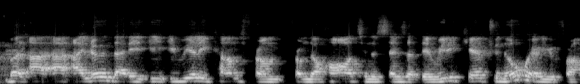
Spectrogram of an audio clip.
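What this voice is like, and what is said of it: French accent in English. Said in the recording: “you talk about my accent ... I pride myself in not sounding too French, but obviously I do sound French. ... it will always be there”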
